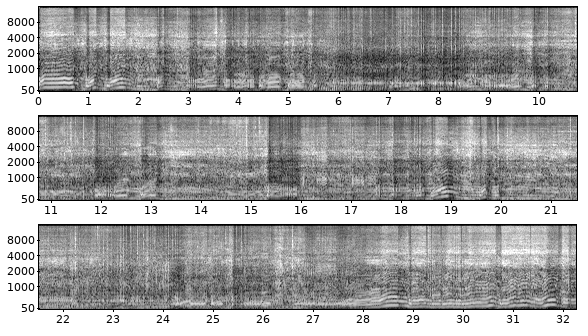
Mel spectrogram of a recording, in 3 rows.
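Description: KTM 125 SX two-stroke single-cylinder engine being ridden hard, its revs climbing and dropping again and again with throttle and gear changes, with knocks and clatter from the bike over bumps.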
